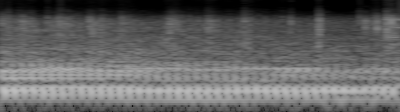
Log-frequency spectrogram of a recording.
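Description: A small engine running steadily at idle, an even, unchanging hum with a fine rapid rattle.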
